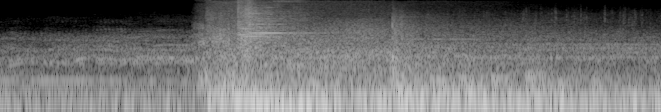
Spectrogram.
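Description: A deep whooshing boom sounds.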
